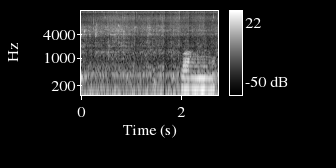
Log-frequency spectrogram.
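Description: Garlic sizzles in hot cooking oil with a constant, close crackling hiss. A faint tonal hum creeps in near the end.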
